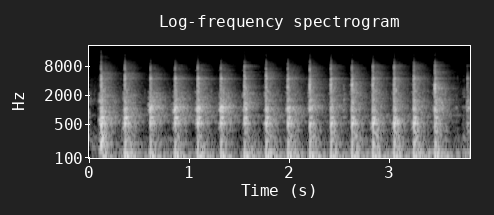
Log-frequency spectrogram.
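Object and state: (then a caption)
Wheel bearing not yet seated. A steel wheel bearing is tapped around its lip into the aluminium hub of a dirt bike wheel, with the parts at different temperatures, while it is still being driven in. About 17 quick, evenly paced taps give dull, low thuds centred near 86 Hz that die away almost at once. The bearing has not yet seated.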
